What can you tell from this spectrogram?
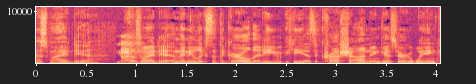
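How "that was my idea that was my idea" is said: whispered, lower pitch. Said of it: "whispers to his friend".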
